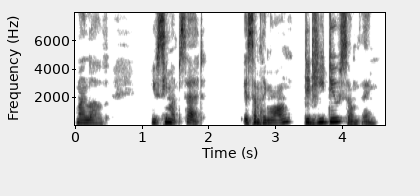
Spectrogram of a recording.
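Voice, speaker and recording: Husky, devoted lady knight played by a woman. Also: mid-range voice, normal speed, dark tone. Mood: tender, protective. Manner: formal, earnest, restrained. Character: devoted, protective female royal knight, lover of princess. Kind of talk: ASMR fantasy audio roleplay.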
